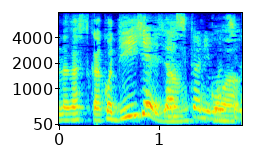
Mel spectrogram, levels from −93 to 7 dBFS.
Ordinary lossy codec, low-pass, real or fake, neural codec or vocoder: none; none; real; none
